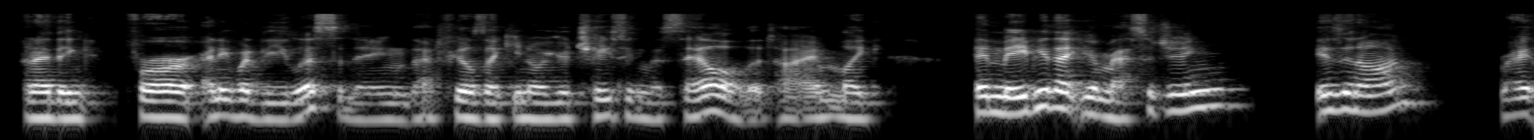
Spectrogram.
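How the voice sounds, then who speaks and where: A woman speaks at a very fast pace. Her pitch is very deep and low. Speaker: marketing and business coach. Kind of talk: interview.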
